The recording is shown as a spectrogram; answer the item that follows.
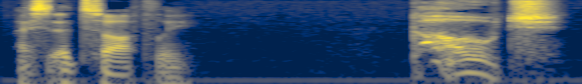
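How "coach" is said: higher, faint frail man's voice; weak old man voice. Acted. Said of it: "he corrected".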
